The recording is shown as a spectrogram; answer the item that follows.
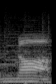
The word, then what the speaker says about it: gnaw: car that could use gnaw for no energies and i remember being like why is there a silent g oh i remember no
